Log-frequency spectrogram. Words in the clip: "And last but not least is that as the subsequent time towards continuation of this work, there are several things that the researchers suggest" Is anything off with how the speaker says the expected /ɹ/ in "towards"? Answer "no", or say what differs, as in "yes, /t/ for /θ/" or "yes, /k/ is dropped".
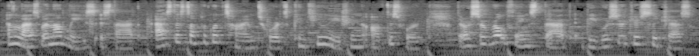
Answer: no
